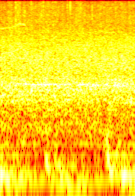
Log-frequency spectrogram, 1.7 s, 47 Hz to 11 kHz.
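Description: Steady crowd applause and murmur from a ninth-inning, one-run baseball game in MLB The Show 23, a continuous broadband wash filling the stadium with no clear breaks.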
